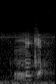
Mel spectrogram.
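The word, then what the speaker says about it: lykke: But you do pronounce it, licka.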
